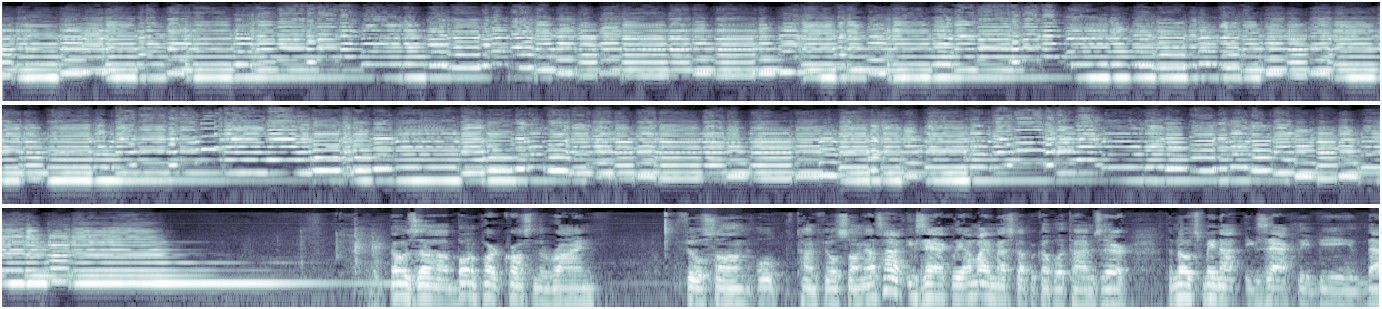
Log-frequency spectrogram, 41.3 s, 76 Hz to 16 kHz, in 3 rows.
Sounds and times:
Violin, fiddle: 0.0s - 29.7s.

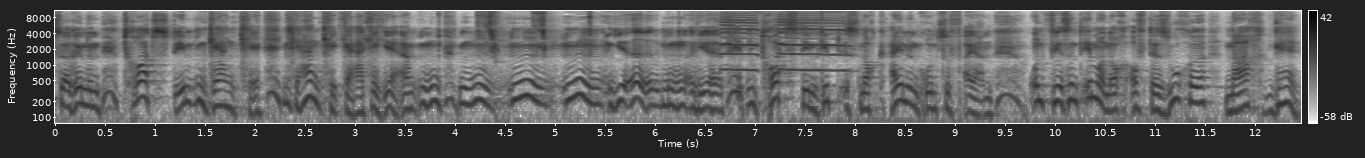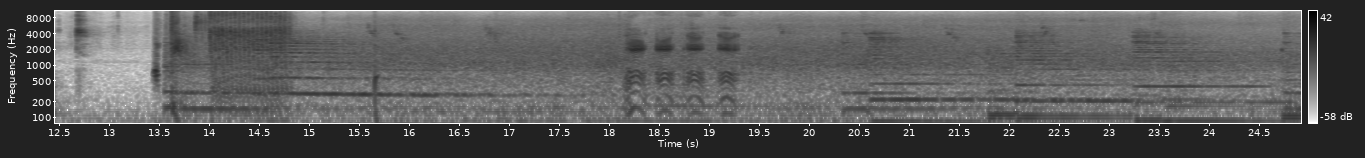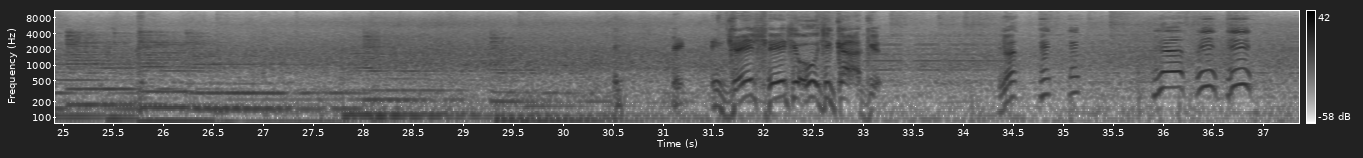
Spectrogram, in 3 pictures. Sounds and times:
Speech: 0.0s - 12.9s, 31.2s - 33.3s, 34.4s - 34.6s
Music: 6.7s - 7.9s, 13.5s - 14.9s, 20.2s - 31.1s.

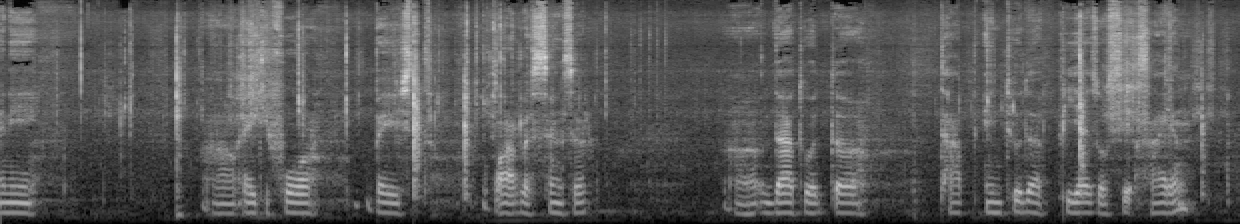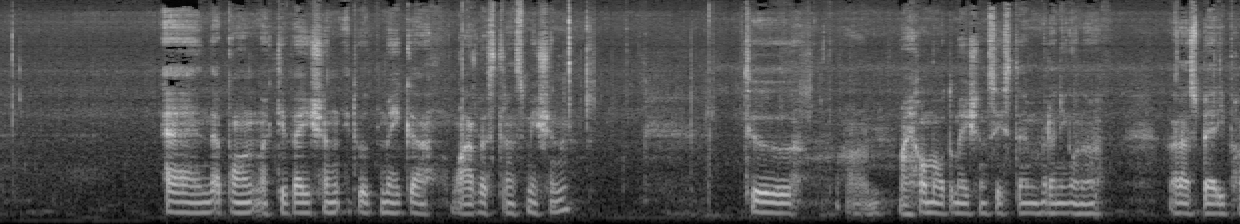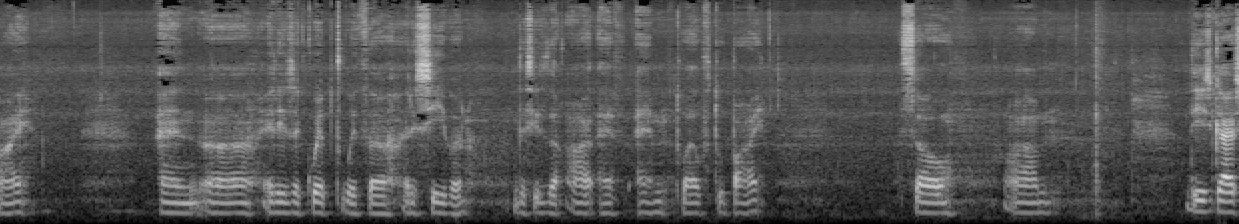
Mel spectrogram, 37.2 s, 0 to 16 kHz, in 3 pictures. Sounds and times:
Speech: 0.0s - 0.5s, 2.0s - 6.0s, 7.2s - 8.8s, 9.4s - 12.1s, 14.0s - 18.2s, 19.8s - 23.5s, 24.1s - 25.2s, 26.3s - 32.5s, 33.8s - 35.4s, 36.6s - 37.1s.

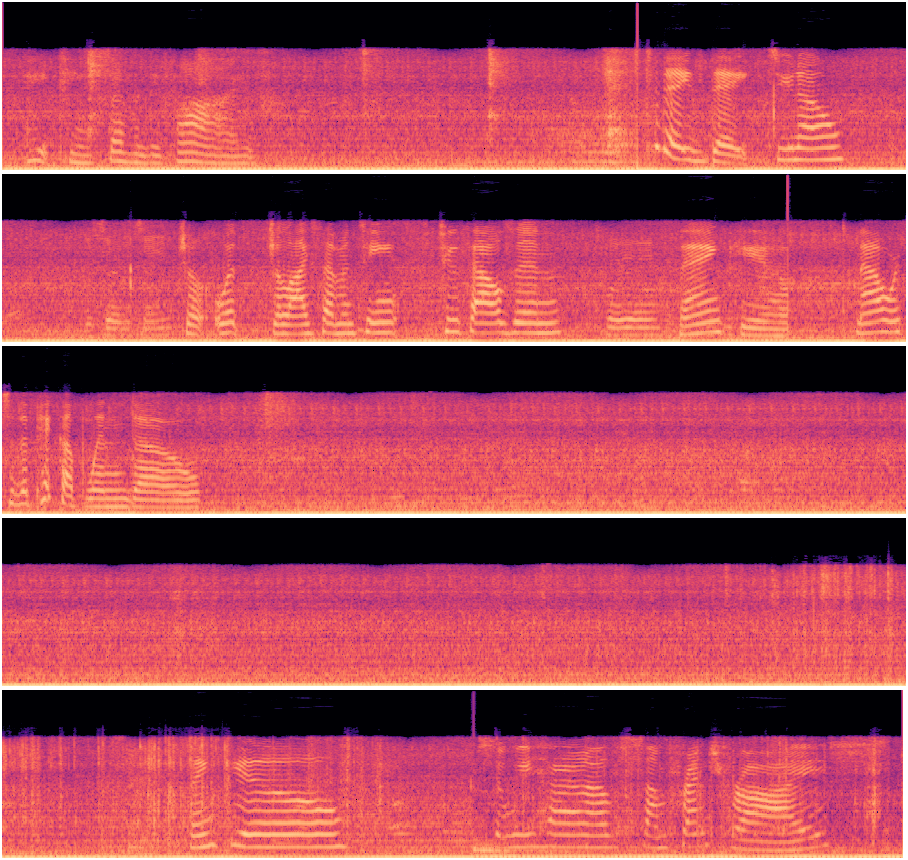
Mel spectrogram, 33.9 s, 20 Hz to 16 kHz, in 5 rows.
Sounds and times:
Outside, urban or manmade: 0.0s - 33.8s.

